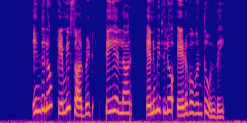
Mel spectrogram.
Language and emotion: Telugu, neutral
